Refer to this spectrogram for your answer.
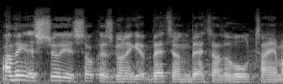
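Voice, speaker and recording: With a Scottish accent, a man talks at a very fast pace against noticeable background noise. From Scotland. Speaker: football coach. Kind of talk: interview.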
